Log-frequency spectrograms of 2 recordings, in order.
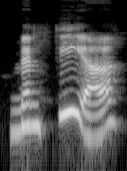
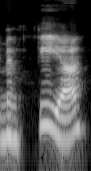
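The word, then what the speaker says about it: Mencía: So Mencia, so I actually say it's Mencia, it's actually Mencia. That's how it's pronounced?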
